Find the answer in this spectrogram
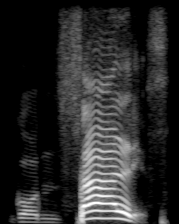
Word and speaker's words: González: deditos en la garganta González González muchachos esto es una palabra grave y de hecho lleva acento va a escribir no es esdrújula algunos vi que me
